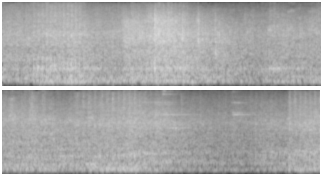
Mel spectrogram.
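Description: Several go-kart engines running on an indoor kart track, their noise swelling and fading as the karts move around the hall.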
